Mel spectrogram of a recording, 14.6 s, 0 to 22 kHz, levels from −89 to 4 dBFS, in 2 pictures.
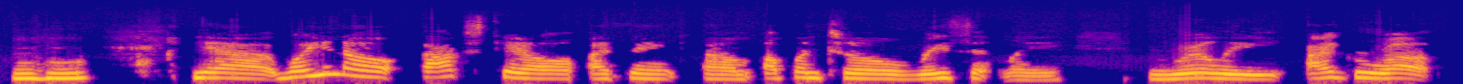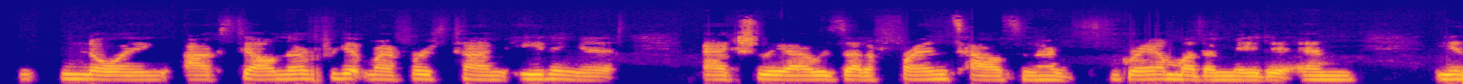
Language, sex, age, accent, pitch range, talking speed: English, female, 40-59, American, 160-245 Hz, 165 wpm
